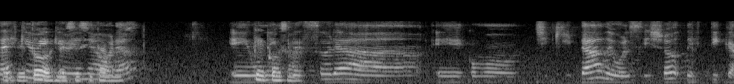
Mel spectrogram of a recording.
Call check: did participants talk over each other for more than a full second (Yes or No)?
Yes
